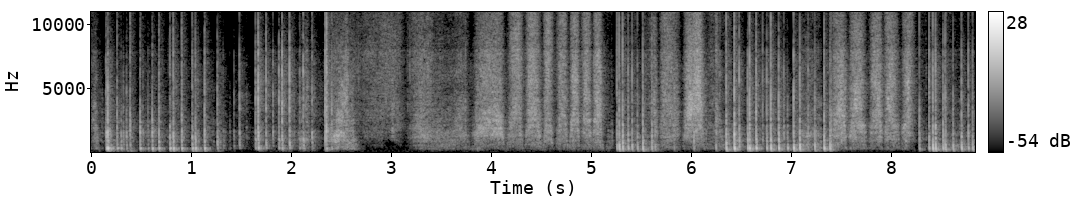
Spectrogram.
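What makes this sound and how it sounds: Long nails tap and rub along the sides and pump of a large, hollow, white plastic lotion pump bottle as it is held and tilted. Bursts of rapid, crisp, dry clicking alternate with a stretch of continuous scratchy rubbing in the middle. The sound is bright and thin, with almost no low end.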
